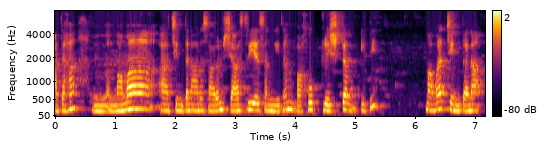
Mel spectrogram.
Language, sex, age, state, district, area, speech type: Sanskrit, female, 30-45, Telangana, Ranga Reddy, urban, spontaneous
